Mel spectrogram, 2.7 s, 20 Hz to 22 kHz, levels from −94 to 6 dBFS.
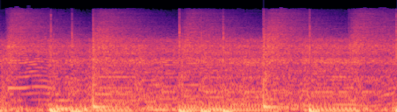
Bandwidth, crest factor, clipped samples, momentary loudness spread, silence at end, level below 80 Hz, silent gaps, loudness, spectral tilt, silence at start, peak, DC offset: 16 kHz; 10 dB; under 0.1%; 3 LU; 0 s; -16 dBFS; none; -10 LUFS; -5 dB/octave; 0 s; 0 dBFS; under 0.1%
